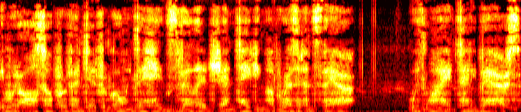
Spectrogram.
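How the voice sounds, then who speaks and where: A man whispers in a put-on character voice. He keeps a moderate pace. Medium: machinima. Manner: odd, dreamy.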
